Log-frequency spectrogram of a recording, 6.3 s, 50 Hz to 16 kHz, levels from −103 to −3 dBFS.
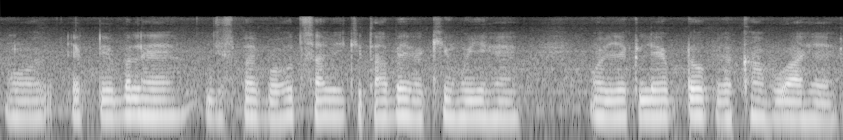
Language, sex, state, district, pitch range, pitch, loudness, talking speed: Hindi, male, Rajasthan, Bikaner, 125-135 Hz, 130 Hz, -18 LUFS, 170 wpm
